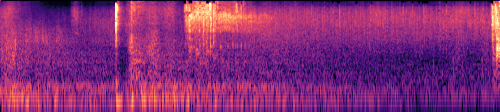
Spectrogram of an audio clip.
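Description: Confringo blasting spells exploding in the Hogwarts Legacy video game: a loud, sustained rumbling barrage with a sharp burst around the middle, then a continuous boom-laden roar that eases off slightly toward the end.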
